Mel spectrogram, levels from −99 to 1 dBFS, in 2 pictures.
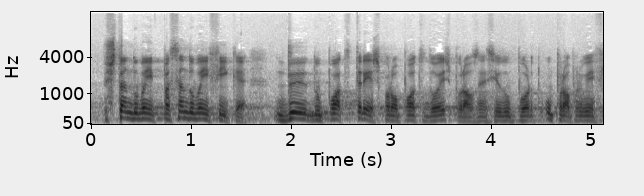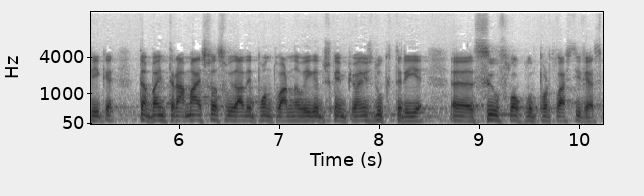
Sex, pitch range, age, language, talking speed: male, 105-130 Hz, 30-49, Portuguese, 240 wpm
